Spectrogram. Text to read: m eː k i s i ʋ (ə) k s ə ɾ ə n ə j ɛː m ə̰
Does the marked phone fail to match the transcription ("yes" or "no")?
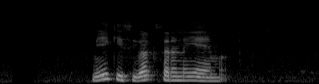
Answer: yes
